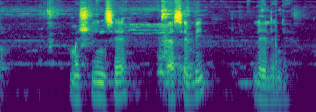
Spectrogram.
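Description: A cash machine whirs and clicks as it pushes out banknotes.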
